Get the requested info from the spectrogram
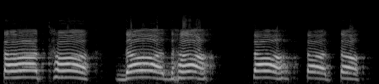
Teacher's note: जीवा का जो है स्पर्श वो आपके दांतों से हो रहा है।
